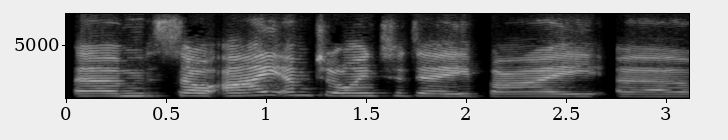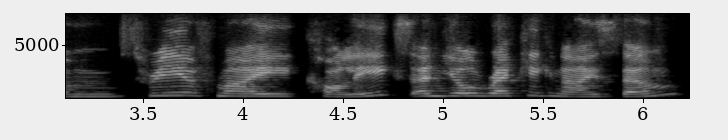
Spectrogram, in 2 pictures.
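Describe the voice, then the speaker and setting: A woman's voice: on the high side, measured pace, bright, forceful tone, dry recording, highs cut off. A woman from Germany hosting a live video call as a tour guide, friendly and with frequent fillers. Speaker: UN tour guide, session host. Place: home room, indoors. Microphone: laptop video call.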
